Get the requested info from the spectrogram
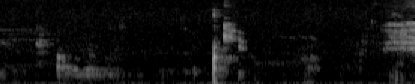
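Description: Near silence, with one faint click about a second in from the handheld microphone being handled as it changes hands.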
